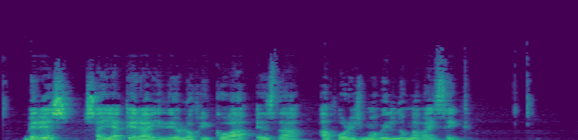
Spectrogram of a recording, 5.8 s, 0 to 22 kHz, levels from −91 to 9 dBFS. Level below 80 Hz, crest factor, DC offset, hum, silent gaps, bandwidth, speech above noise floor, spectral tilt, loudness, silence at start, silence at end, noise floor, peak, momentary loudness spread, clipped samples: -66 dBFS; 20 dB; under 0.1%; none; none; 13.5 kHz; 33 dB; -3.5 dB/octave; -22 LUFS; 0.25 s; 0.5 s; -56 dBFS; -4 dBFS; 11 LU; under 0.1%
